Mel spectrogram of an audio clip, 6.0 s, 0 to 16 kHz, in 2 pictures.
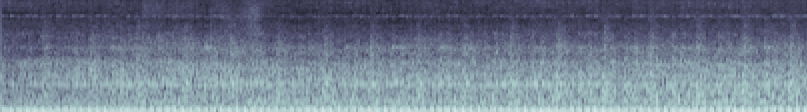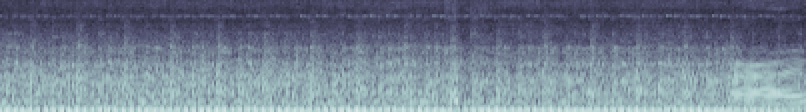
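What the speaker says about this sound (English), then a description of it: "All right, winch in." A Harbor Freight APEX Badland 12k winch on a Ford Tremor Super Duty pulls in its cable over the loud, steady drone of the truck's idling diesel engine, with a faint whine rising near the end.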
